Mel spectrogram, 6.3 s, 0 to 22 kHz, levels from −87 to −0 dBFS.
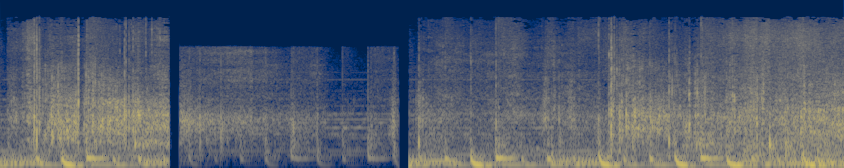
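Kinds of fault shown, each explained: Input switched to a poorer device: at 1.27 s the sound turns dull, losing everything above 7.8 kHz, about 5 dB quieter with new hiss, likely a different microphone, clearing at 3.07 s.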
